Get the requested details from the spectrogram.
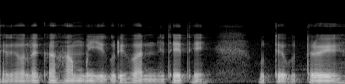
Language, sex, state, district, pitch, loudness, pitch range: Chakma, male, Tripura, Dhalai, 80 Hz, -19 LUFS, 80-85 Hz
